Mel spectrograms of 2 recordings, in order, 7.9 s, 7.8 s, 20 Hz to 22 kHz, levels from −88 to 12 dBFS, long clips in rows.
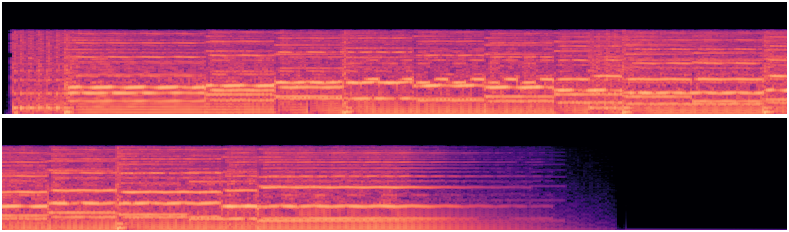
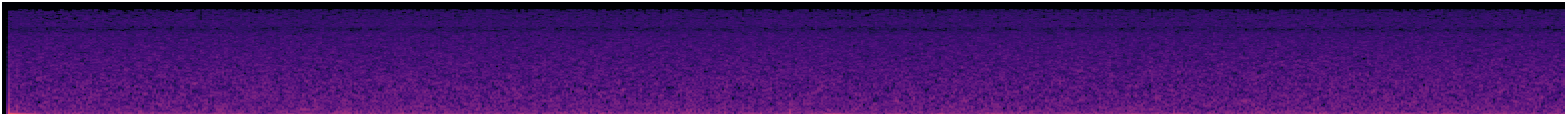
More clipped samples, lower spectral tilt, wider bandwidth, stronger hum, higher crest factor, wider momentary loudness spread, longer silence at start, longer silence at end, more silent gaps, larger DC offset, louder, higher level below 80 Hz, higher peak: first, 6% vs under 0.1%; about the same, -3.5 dB/octave vs -2.5 dB/octave; second, 8 kHz vs 17 kHz; neither; second, 6 dB vs 22 dB; about the same, 2 LU vs 0 LU; about the same, 0.05 s vs 0 s; first, 1.35 s vs 0 s; neither; neither; first, -5 LUFS vs -43 LUFS; first, -22 dBFS vs -52 dBFS; first, 0 dBFS vs -20 dBFS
